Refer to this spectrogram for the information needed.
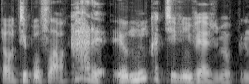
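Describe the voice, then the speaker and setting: The recording is dry and close, without echo. A man speaks very fast. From Brazil, countryside (interior). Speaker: entrepreneur. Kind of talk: podcast interview.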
